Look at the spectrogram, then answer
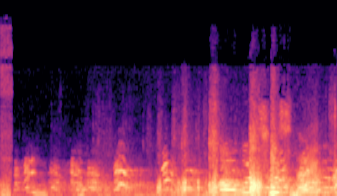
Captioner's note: dogs barking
